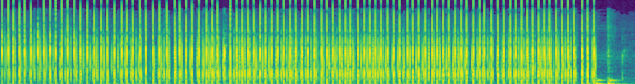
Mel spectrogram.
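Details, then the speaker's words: Jitter recording with a concentric needle electrode: rapid, regular crackling pops of motor unit potentials, a duller sound with lower slope and longer rise time than with a single-fiber electrode. "here is a recording with the concentric needle electrode this is sounded little more dull and the these signals have a slightly lower slope longer rise time"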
